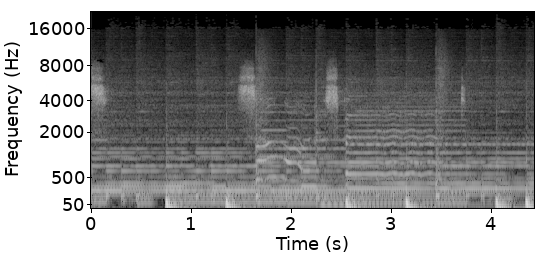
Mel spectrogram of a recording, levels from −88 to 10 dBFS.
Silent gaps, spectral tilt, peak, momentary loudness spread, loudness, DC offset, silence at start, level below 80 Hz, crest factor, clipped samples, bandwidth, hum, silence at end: none; -4.5 dB/octave; -2 dBFS; 6 LU; -20 LUFS; under 0.1%; 0 s; -22 dBFS; 16 dB; under 0.1%; 16.5 kHz; none; 0 s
